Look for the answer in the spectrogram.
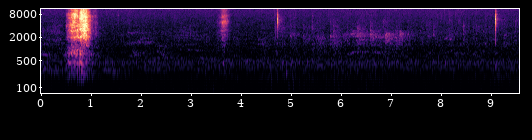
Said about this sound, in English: Pardon me as I blow my nose.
